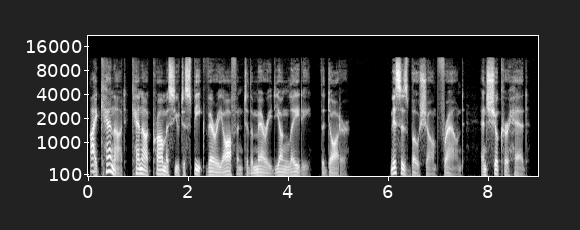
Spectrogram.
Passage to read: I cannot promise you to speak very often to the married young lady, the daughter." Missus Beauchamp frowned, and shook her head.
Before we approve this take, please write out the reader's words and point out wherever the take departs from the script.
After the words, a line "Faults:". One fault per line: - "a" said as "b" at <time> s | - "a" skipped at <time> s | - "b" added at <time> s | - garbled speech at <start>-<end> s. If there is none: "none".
I cannot cannot promise you to speak very often to the married young lady, the daughter." Missus Beauchamp frowned, and shook her head.
Faults:
- "cannot" added at 0.9 s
